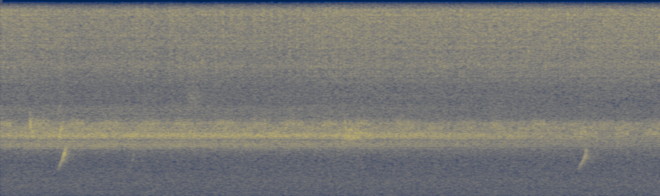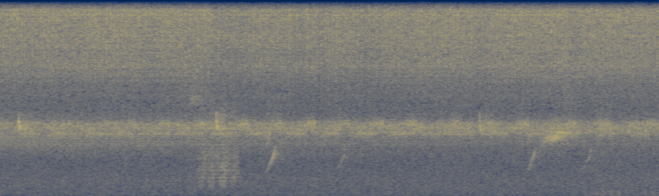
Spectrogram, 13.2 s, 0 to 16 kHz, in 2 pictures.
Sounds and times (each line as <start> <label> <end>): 0.0 insects 13.1
8.4 river far away in background 9.6
8.5 birds 9.4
